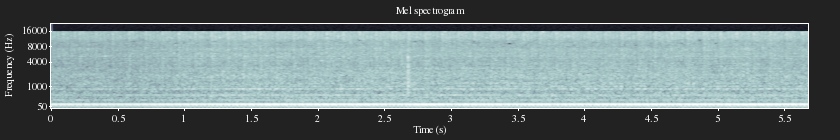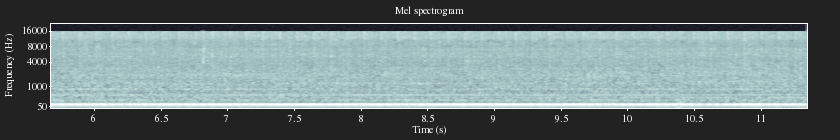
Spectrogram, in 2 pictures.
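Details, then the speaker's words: Old VW Polo engine after oil change to 15W-40 and engine cosmetic work, oil not yet run in: smooth, even low idle hum at constant pitch, no ticking or stumbling; idles cleanly again. "aber er klingt wieder richtig gut"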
